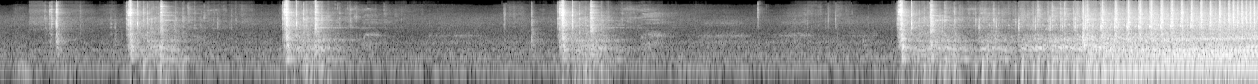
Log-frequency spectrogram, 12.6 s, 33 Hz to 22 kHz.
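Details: Briggs & Stratton CR950 208cc engine on a Diamond 25-ton log splitter, unused for a couple of years, starting after carburetor cleaning with choke on and throttle midway: several pull-start bursts without catching, then it fires around nine seconds and climbs to a steady, even run.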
